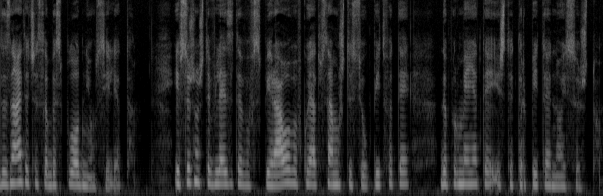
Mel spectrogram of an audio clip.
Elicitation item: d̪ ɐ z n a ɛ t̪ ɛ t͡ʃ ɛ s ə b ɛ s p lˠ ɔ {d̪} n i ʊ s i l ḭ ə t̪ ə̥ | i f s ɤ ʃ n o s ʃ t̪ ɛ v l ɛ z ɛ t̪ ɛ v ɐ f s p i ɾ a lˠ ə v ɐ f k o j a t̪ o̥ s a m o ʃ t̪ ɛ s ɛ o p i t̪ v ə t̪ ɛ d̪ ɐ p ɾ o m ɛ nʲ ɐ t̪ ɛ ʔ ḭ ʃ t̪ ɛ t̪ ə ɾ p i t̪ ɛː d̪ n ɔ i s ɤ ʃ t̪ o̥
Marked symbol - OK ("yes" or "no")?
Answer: yes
